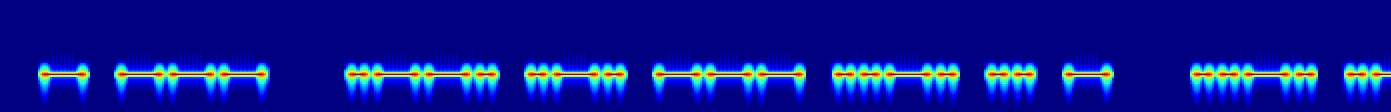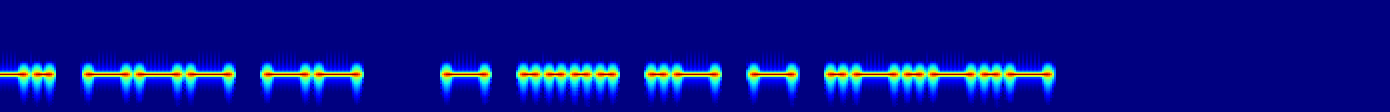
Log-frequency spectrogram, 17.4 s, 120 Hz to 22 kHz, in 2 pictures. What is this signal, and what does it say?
Morse code, heard as a keyed tone, about 15 wpm, 700 Hz. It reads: TO PROFIT FROM THAT.
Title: Sentences from Top 1000 Words - Review Part 5 - 15wpm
